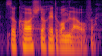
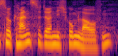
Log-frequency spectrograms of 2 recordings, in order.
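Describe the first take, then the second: First: It is spoken in a Swabian dialect. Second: It is spoken in a Vogtland dialect. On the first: "der spricht Schwäbisch" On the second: "auch Vogtländisch"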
